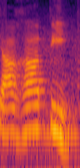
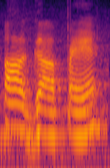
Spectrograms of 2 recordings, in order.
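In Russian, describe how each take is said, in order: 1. Слово заканчивается на гласный звук 'i'. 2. Слово заканчивается на гласный звук 'e'. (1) "по-гречески правильно говорить «агапи»" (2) "в русском языке говорят «агапе»"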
